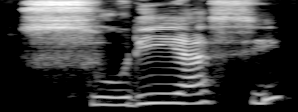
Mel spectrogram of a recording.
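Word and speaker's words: すり足: si and yoriyasi well suryasi and also the the the pronunciation it is not tsu not the sound of t s youtu suryasi but this is well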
